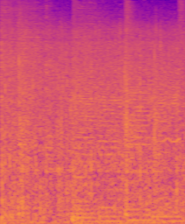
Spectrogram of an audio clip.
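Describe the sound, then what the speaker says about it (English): Heavy rain drums steadily during a wet camping stop on a motorcycle tour, a dense unbroken hiss with scattered louder drops close by. "I also camp in heavy rain."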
